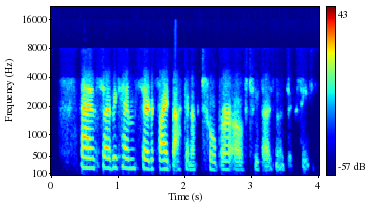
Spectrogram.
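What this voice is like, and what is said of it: Slight Irish accent. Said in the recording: “that Irish accent a little bit”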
